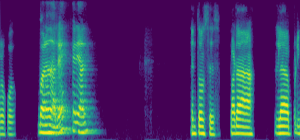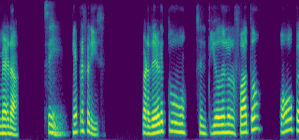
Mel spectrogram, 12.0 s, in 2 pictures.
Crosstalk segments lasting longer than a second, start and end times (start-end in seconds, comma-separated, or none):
none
